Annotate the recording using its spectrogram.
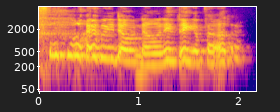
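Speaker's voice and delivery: high, giggly, laughing through the words.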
